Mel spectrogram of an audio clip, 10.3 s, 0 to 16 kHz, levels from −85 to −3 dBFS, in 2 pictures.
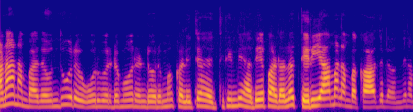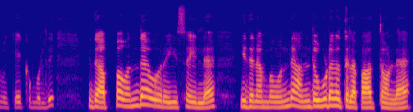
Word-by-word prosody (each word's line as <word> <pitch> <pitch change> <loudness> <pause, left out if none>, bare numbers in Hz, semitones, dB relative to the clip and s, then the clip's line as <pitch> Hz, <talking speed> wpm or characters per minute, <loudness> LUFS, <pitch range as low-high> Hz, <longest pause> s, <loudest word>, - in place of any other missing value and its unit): ஆனா, 260 +6 +5
நம்ப 220 -6 -5
அத 185 - -5
வந்து 200 +6 -10
ஒரு 235 -3 -1 0.2
1 195 - -5
வருடமோ, 185 +1 -6
2 180 -1 -4
வருடமோ 180 +3 -4
கழித்து 175 +2 0
அத 185 -3 +2
திரும்பி 215 +3 -2
அதே 205 +3 +3
பாடல்லாம் 195 +4 +3
தெரியாம 230 +6 +4
நம்ம 195 -4 -2
காதுல 175 +2 +3
வந்து 185 +3 -18
நம்ம 170 -3 -16
கேட்கும்பொழுது, 165 +3 -12 0.5
இது 195 - +1
அப்ப 165 - -25 0.2
வந்த 220 +6 -1 0.2
ஒரு 180 -4 -2
இசை 180 +1 -5
இல்ல. 155 - -2 0.5
இத 190 - -3
நம்ம 175 0 -6
வந்து 215 +5 -2
அந்த 190 +3 -2
ஊடகத்தில 215 -6 +2
பார்த்தோம்ல, 155 -2 -1
190 Hz, 185 wpm, -22 LUFS, 175-210 Hz, 0.5 s, ஆனா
